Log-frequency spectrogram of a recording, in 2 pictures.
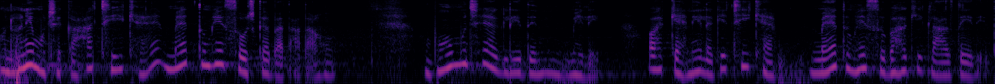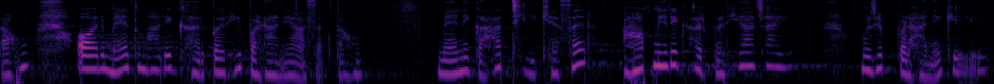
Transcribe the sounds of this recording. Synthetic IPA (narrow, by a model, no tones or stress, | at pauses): ʊnɦõːnemʊd͡ʒʱekɐɦaʈʰiːkɦɛmɛ̃ːt̪ʊmɦẽsoːt͡ʃkɐɾbɐt̪a̰ːt̪a̰ɦũː | ʋoːmʊd͡ʒʱeɐɡled̪ɪnmɪlḛː | ɔːɾkɛɦnelɐɡeʈʰiːkɦɛːmɛ̃ːt̪ʊmɦẽsʊbəɦkiklaːsd̪eːd̪ḛːt̪aɦũɔːɾmɛ̃ːt̪ʊmɦaːɾeɡʱɐɾpɐɾɦipɐɽ̤aːnea̰ːsɐ̰kt̪aɦũː | mɛ̃ːnekɐɦaʈʰiːkɦɛsɐɾaːpmeːɾeɡʱɐɾpɐɾɦiaːd͡ʒaːiemʊd͡ʒʱepɐɽ̤aːnekḛlḭḛː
